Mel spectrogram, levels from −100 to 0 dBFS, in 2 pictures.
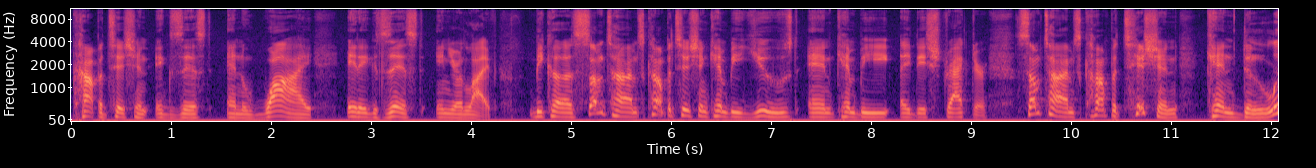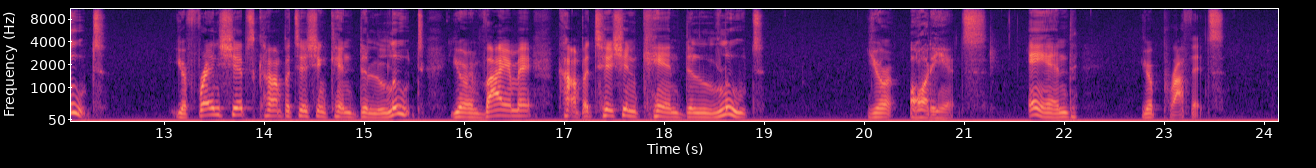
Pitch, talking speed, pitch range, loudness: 125 Hz, 95 wpm, 110-145 Hz, -26 LUFS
